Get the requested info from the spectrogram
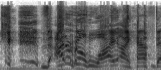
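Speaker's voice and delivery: high, laugh-filled protest. Real, not acted. Streamer confessing a silly fear to viewers, laughing. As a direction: laugh at yourself as you explain. Laughs at own insecure thought.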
